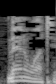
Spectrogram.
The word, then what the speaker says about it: Vanuatu: Vanuatu, yes.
